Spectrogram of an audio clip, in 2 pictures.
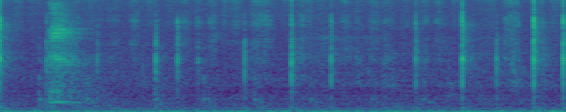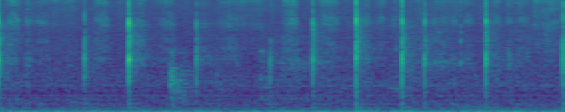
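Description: Chalk writing on a blackboard: an irregular run of sharp taps and short scratches as the chalk strikes and drags across the slate, over a steady low hum.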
